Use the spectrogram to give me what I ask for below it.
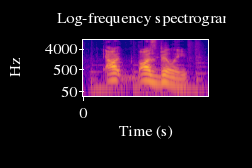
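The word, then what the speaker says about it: Özbiliz: Yeah, that's how you say it, but Ozbili. Billy. It's just Billy, okay?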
